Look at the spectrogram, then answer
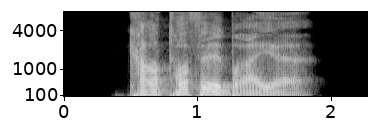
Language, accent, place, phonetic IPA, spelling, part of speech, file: German, Germany, Berlin, [kaʁˈtɔfl̩ˌbʁaɪ̯ə], Kartoffelbreie, noun, De-Kartoffelbreie.ogg
- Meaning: nominative/accusative/genitive plural of Kartoffelbrei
